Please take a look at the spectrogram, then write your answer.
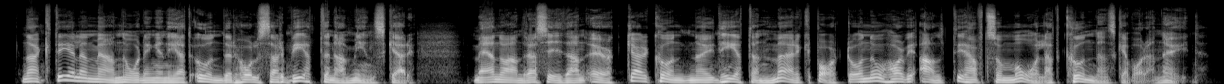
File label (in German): Neutral; Fremdtake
